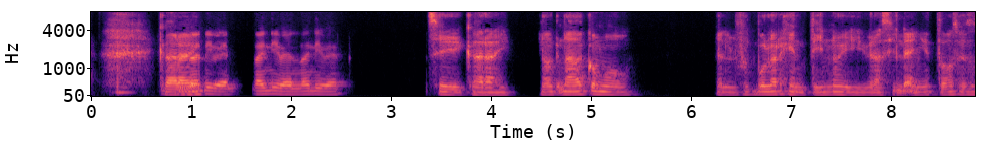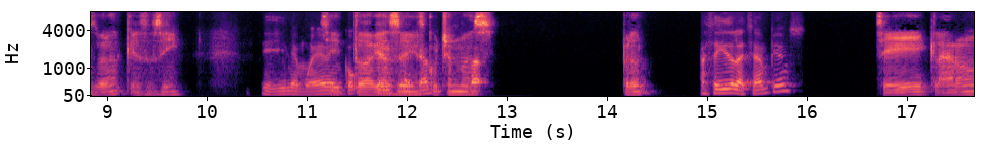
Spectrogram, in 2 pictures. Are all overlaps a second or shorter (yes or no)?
no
